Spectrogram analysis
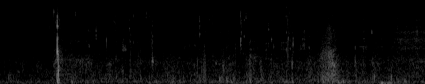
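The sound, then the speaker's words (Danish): Chewing of salami at a wine tasting: faint, soft, moist mastication with small crunchy bites, preceded early on by one sharp click, quiet throughout. “Nu prøver jeg lige med noget salami her.”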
